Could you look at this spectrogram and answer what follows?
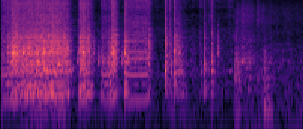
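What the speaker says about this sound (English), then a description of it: "when you're sewing the elastic together, you need to overlap the edges and use a zigzag stitch" A sewing machine runs a zigzag stitch over overlapped elastic edges for a skirt: a close, fast mechanical whirring burst that breaks into shorter start-stop runs.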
